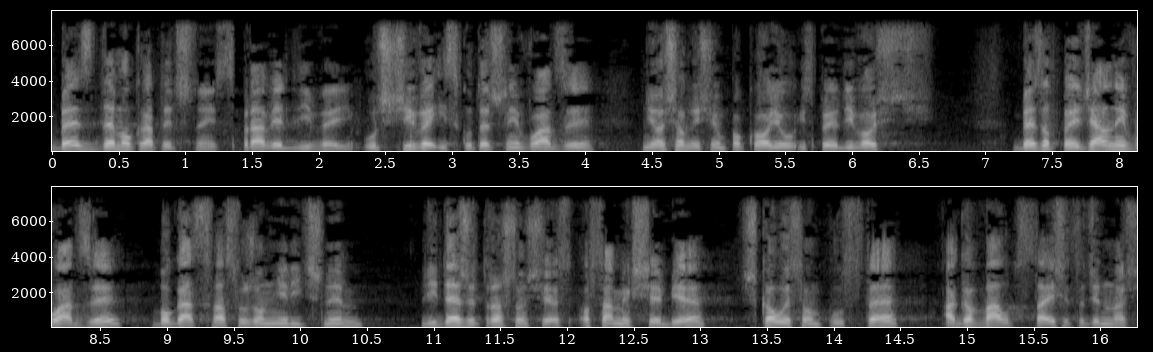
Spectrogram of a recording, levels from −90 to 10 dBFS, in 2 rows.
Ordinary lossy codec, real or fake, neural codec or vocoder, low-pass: none; real; none; 7.2 kHz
